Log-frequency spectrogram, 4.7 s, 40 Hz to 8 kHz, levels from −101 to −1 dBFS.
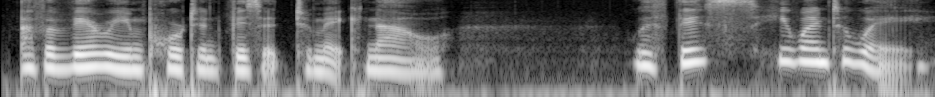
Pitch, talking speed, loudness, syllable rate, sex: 205 Hz, 165 wpm, -16 LUFS, 5.4 syllables/s, female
